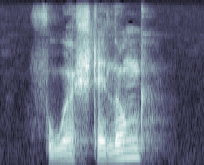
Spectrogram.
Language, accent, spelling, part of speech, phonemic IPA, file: German, Austria, Vorstellung, noun, /ˈfoːɐ̯ˌʃtɛlʊŋ/, De-at-Vorstellung.ogg
- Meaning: 1. idea, image, representation (the transcript, image, or picture of a visible object that is formed by the mind) 2. introduction 3. presentation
